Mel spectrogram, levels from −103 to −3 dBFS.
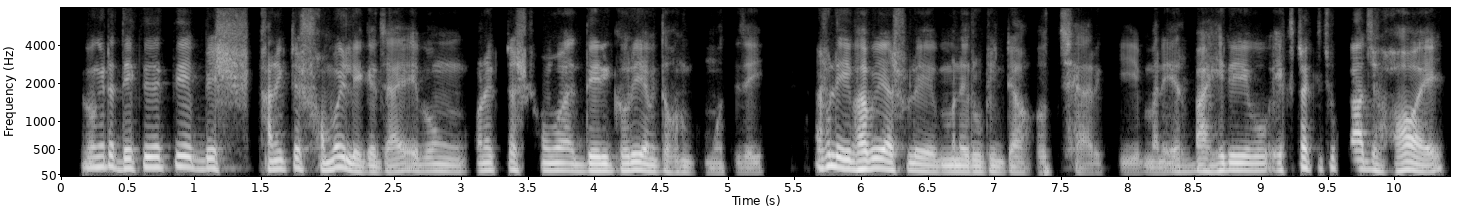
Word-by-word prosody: এবং 180 - -2
এটা 195 - +1
দেখতে, 165 +3 +1
দেখতে 180 +2 -1 0.2
বেশ 165 -3 0 0.3
খানিকটা 155 +2 0
সময় 145 +7 +2
লেগে 105 -1 -2
যায় 110 +2 -4
এবং 115 +1 -5 0.3
অনেকটা 130 +3 -3 0.2
সময় 130 -1 0
দেরি 120 -1 +5
করেই 130 +2 +4
আমি 105 - -2
তখন 100 0 -8
ঘুমোতে 85 0 -16
যাই। 90 0 -9 0.4
আসলে 190 +3 +5
এইভাবেই 155 +2 +6
আসলে 130 -2 -2 0.2
মানে 105 0 +2
রুটিনটা 95 -2 -4
হচ্ছে - - -13
আরকি। - - -18 0.2
মানে - - -8
এর 105 - -8
বাহিরেও 125 +3 +1 0.2
extra 175 +6 -1
কিছু 155 +3 -9
কাজ 160 -2 0 0.2
হয়। 120 -5 +3
130 Hz, 185 wpm, -20 LUFS, 110-155 Hz, 0.4 s, এইভাবেই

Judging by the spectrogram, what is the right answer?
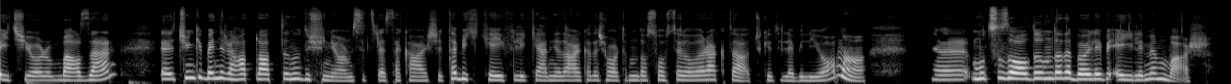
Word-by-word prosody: içiyorum 195 -2 -3
bazen. 200 +4 +1 0.5
Eee, 250 0 +3
çünkü 305 +3 +2
beni 275 +1 +4
rahatlattığını 240 +1 +1
düşünüyorum 185 -7 -5
strese 185 -1 -8
karşı. 185 +1 -7
Tabii 255 +3 +1
ki 235 - -17
keyifliyken 195 -2 -4
ya 190 0 -5
da 195 - -3
arkadaş 200 +2 -5
ortamında 200 +1 -6
sosyal 205 +1 -6
olarak 205 +2 -3
da 180 -4 -3
tüketilebiliyor 180 +1 -7
ama, 165 -1 0 0.7
eee, 220 0 -2
mutsuz 270 +3 +3
olduğumda 275 +1 +7
da 280 -4 +5
böyle 240 0 +5
bir 245 - -3
eğilimim 220 +3 0
var. - - -6
210 Hz, 140 wpm, -21 LUFS, 190-245 Hz, 0.7 s, olduğumda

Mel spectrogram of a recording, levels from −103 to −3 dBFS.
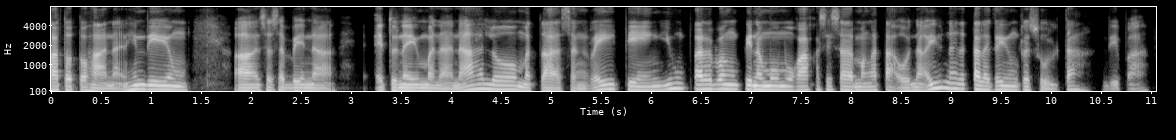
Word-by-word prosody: makatotohanan 110 -7 0
hindi 145 +2 +3
yung, 130 -3 0 0.5
ah, 105 -1 +4
sasabihin 105 -1 -1
na, 95 -2 -2 0.4
"Eto 115 -2 0
na 105 - +5
yung 105 0 +3
mananalo, 140 - +1
mataas 100 -4 -1
ang 95 0 -6
rating," 130 -2 0
yung 180 +4 -1
para 160 -3 +3
bang 160 0 +1
pinamumukha 135 -3 +3
kasi 130 +1 -7
sa 125 0 0
mga 120 +1 -2
tao 110 -3 -3
na 115 +2 -2
ayun 190 +6 +2
na 180 -2 -1
la 165 - -5
talaga 140 -4 +1
yung 135 -2 +1
resulta, 115 - -5 0.2
di 100 0 -10
ba? - - -11
125 Hz, 165 wpm, -24 LUFS, 105-145 Hz, 0.5 s, na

